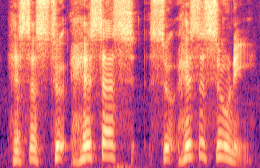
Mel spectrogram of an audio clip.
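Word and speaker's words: Hisatsune: It's Rio Hisatuni. Rio Hisatuni. The 2023 European Tour Rookie of the Year. Just how it's spelled.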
